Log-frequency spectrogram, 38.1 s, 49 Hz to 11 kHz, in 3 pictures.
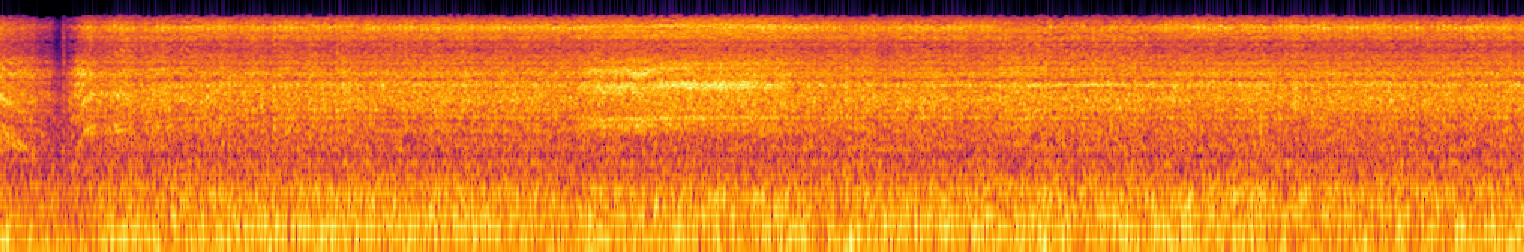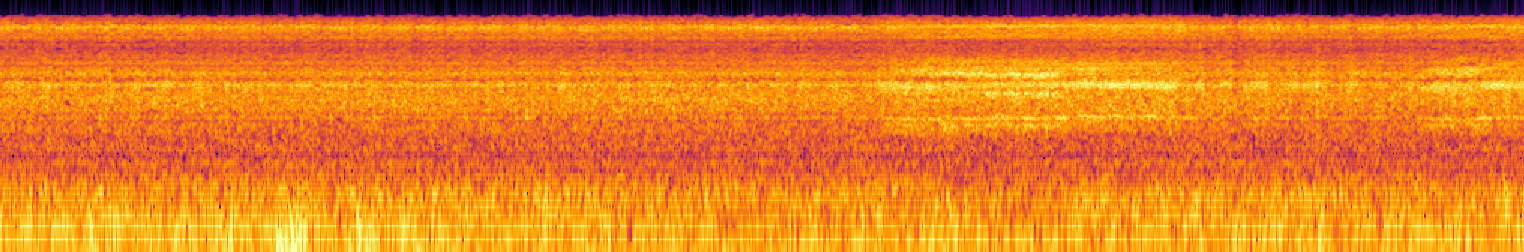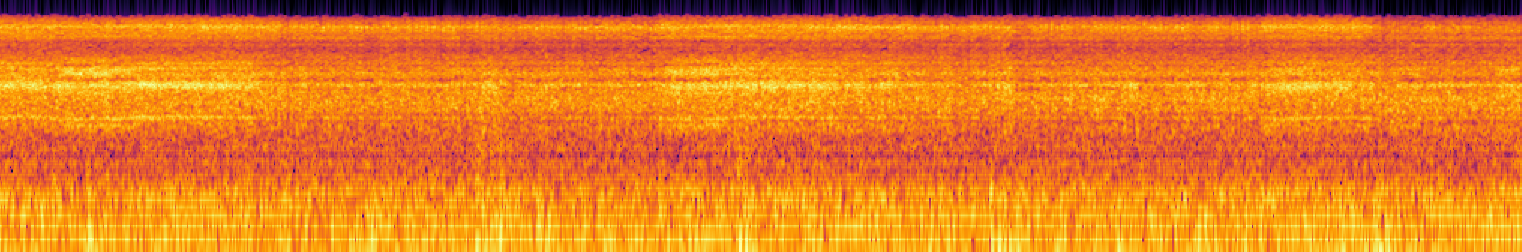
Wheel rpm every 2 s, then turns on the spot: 140, 230, 230, 230, 230, 230, 230, 230, 230, 230, 220, 230, 230, 230, 230, 230, 230, 230, 230.
none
